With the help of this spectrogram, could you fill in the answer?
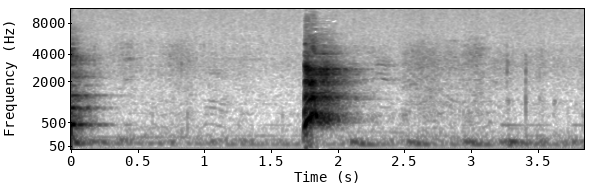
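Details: Bonnie the Samoyed, playing and talking: a single loud, abrupt bark after a short quiet pause, with faint indoor murmur around it.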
